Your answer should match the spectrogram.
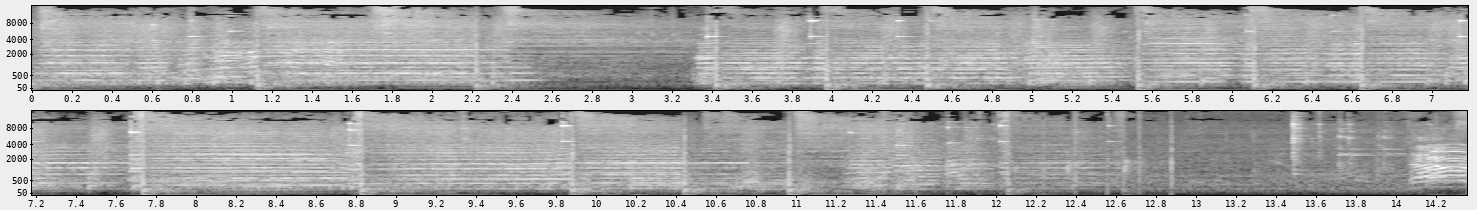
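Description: Brass band playing chords over a steady drum beat, breaking off briefly about two and a half seconds in, then playing on and fading near the end.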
